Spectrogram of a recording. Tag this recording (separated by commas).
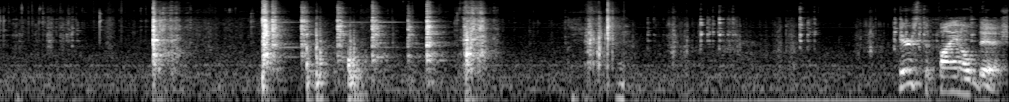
silverware, eating with cutlery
